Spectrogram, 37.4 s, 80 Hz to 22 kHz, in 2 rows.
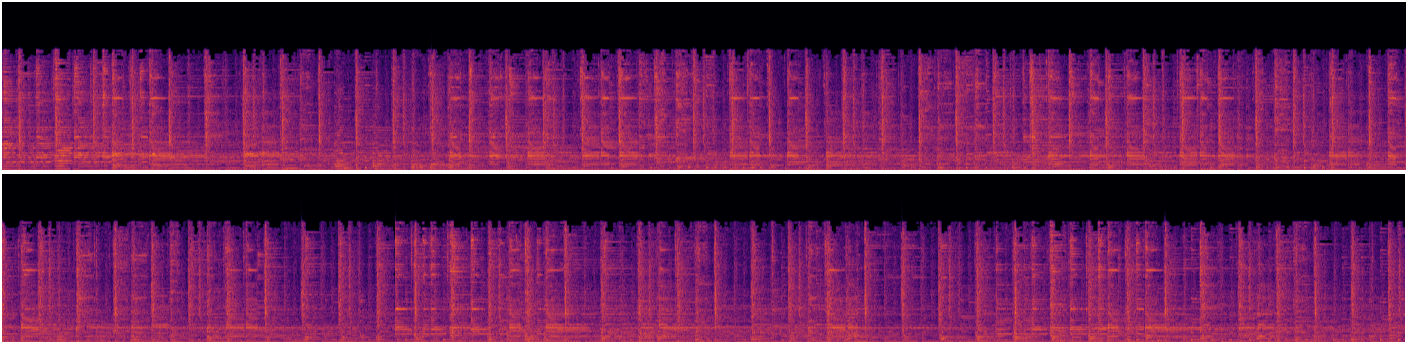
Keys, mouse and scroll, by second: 0.0-0.5 typing, 1.7-3.1 typing, 4.9 click, 6.8 right click, 7.9 click, 8.8 click, 10.4 click, 12.1 click, 13.5 click, 14.4 click, 16.8 click, 21.7 click, 22.9 click, 24.9 click, 25.8 click, 28.5 click, 29.8 click, 32.8 ctrl+v, 33.6 click, 34.9 click, 36.8 click.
